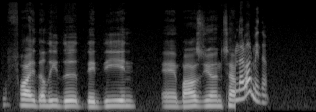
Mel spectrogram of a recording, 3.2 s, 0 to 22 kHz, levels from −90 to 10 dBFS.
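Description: Audio read two samples at a time (double speed) begins at 2.35 s, right after "faydalıydı dediğin eee bazı", and runs to the end of the clip at 3.17 s. The reader treats each pair of samples as a single frame, as if the stream held two channels or samples twice as wide. The speech therefore plays at twice its proper rate and a full octave (12 semitones) higher.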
